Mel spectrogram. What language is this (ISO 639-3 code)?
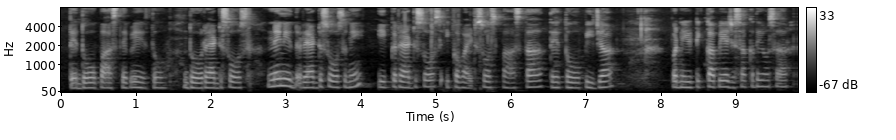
pan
